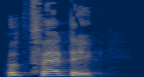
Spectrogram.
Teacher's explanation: if you look at this word pathetic in this word the first syllable which is unstressed syllable does not have the power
